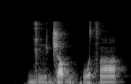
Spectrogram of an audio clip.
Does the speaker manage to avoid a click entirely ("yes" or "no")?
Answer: yes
